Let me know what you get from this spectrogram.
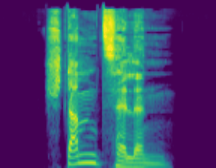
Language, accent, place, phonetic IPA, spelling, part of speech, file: German, Germany, Berlin, [ˈʃtamˌt͡sɛlən], Stammzellen, noun, De-Stammzellen.ogg
- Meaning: plural of Stammzelle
